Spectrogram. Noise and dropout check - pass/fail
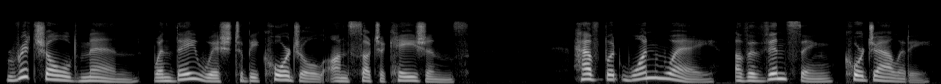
pass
